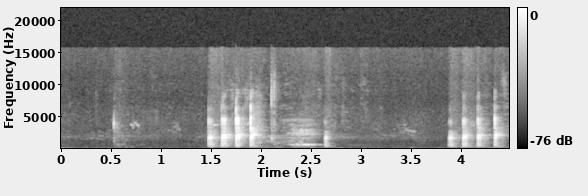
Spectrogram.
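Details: Pet Pakistani ringneck parrot chattering in its talking display: rapid bursts of harsh, clipped syllables, four or five in quick succession, then a short drawn note, a pause, and another fast burst.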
